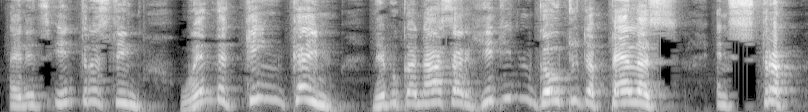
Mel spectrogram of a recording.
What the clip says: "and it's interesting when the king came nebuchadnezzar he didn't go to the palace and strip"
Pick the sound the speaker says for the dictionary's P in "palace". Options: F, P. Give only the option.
P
